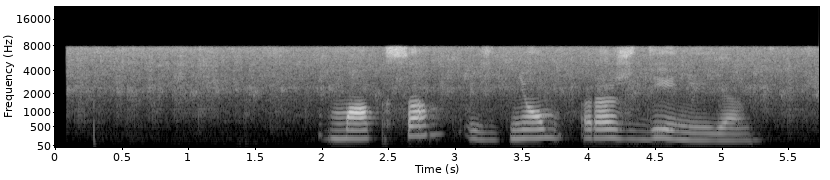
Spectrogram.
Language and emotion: Russian, neutral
